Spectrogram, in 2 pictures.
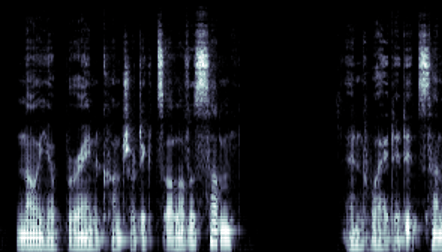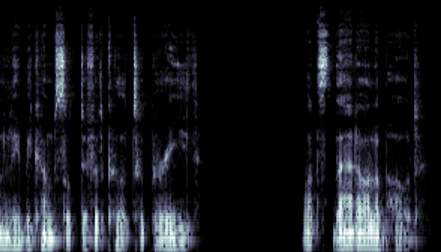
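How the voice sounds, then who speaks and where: A man with a very deep, low pitch and a dark, mellow tone speaks with lively intonation, vocal fry, and long, frequent pauses at a moderate pace. The recording is very clean, with a silent background. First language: not English. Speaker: fiction writer and reader. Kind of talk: reading aloud.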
